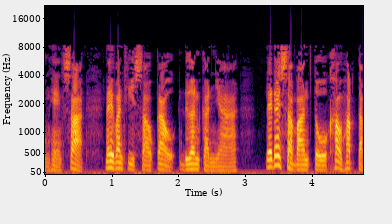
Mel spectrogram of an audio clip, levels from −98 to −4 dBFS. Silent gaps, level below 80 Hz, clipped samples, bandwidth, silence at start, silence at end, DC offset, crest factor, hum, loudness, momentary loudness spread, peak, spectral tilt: none; -46 dBFS; under 0.1%; 8.8 kHz; 0 s; 0 s; under 0.1%; 18 dB; none; -17 LUFS; 11 LU; 0 dBFS; -5 dB/octave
